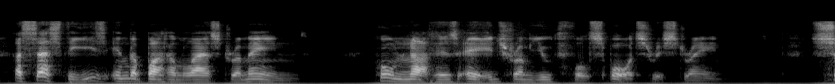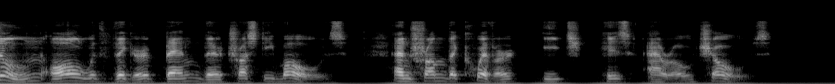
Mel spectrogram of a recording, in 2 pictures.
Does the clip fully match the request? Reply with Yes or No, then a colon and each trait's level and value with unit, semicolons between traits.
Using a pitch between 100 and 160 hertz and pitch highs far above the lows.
Yes: low, 135 Hz; wide, 6.5 semitones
